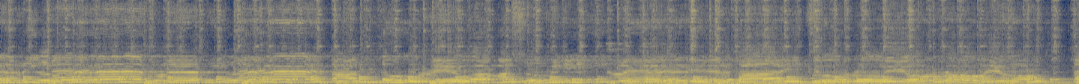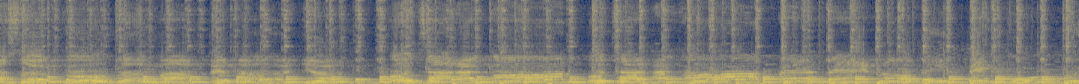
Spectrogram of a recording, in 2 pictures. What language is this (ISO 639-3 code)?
tha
